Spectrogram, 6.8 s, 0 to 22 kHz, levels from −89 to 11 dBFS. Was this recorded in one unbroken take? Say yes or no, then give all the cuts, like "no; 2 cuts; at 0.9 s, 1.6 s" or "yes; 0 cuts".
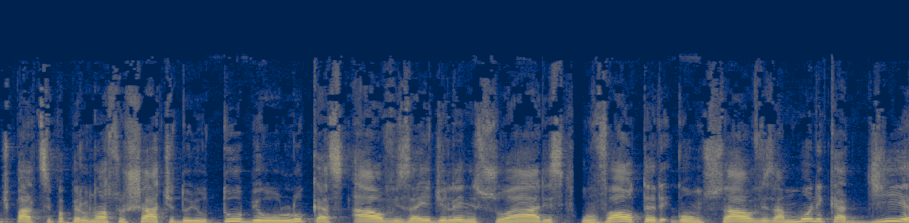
no; 2 cuts; at 4.3 s, 5.0 s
